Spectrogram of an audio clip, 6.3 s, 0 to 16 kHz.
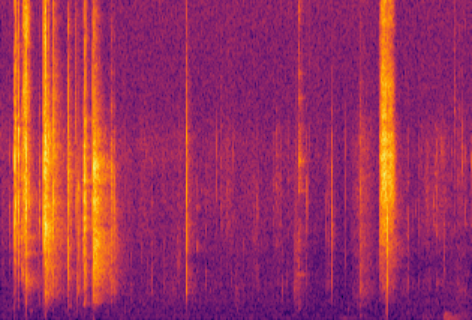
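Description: A beer made with Idaho 7 being opened: a cluster of crinkly, scraping bursts, then scattered small clicks, and finally a short sharp hiss as the cap or tab gives way, with a soft low thud after.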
